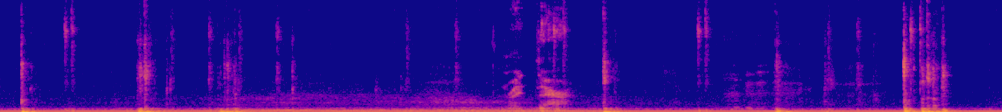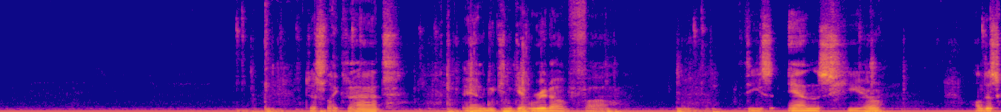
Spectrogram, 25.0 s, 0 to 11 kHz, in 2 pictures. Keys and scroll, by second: 0.2 x, 1.8 ctrl+z, 2.8 alt+a, 7.5 x, 9.7 a, 11.3 e, 11.6 alt+s, 15.8 Tab, 18.1 Tab, 18.9 alt+a, 20.1 3, 23.4 alt+a.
